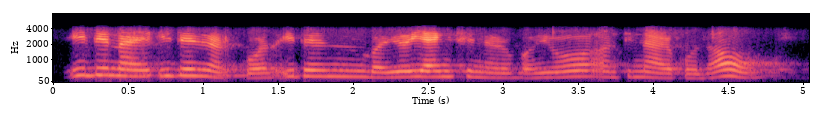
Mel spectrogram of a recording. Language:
Nepali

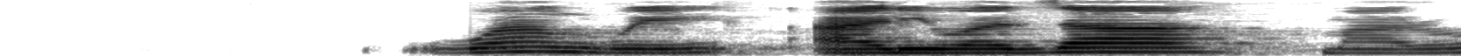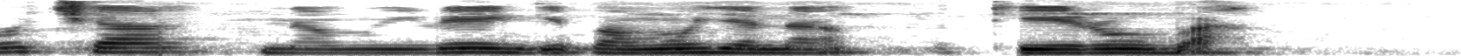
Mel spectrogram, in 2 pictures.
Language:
Swahili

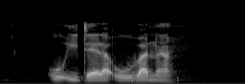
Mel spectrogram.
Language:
Venda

